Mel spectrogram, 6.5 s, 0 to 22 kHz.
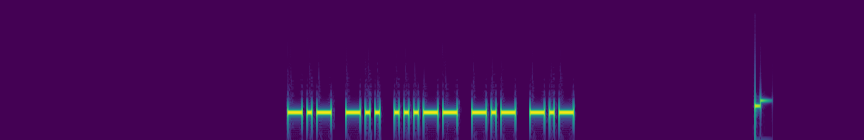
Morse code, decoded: KD3KK

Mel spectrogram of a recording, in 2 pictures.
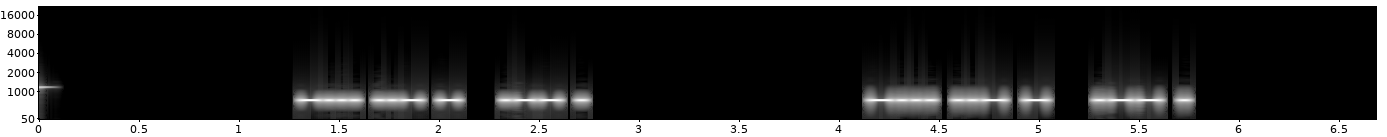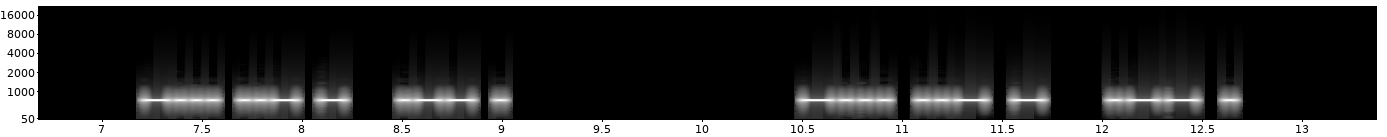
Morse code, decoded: BUT WE BUT WE BUT WE BUT WE

